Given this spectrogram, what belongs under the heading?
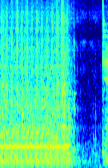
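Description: A sewing machine stitches an automatic buttonhole on a skirt placket, a rapid steady whirring that cuts off after about a second and a half, followed by a short click.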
